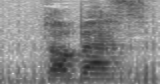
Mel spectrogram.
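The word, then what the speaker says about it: Tophet: And he defiled Topitha. Did I say that right? Topitha? Topeth,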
